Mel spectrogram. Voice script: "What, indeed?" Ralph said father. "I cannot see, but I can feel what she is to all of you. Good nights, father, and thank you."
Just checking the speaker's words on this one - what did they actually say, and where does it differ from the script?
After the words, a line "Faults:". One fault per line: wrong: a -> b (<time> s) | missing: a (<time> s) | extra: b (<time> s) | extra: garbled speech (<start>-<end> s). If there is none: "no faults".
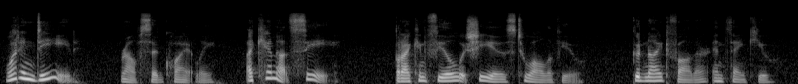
"What, indeed?" Ralph said quietly. "I cannot see, but I can feel what she is to all of you. Good night, father, and thank you."
Faults:
wrong: father -> quietly (1.6 s)
wrong: nights -> night (6.4 s)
